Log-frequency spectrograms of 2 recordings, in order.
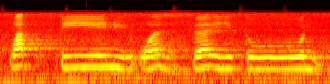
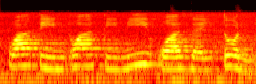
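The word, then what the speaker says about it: وَالتِّينِ وَالزَّيْتُونِ: Nah, di sini ada yang namanya tanda tasydid anak-anak. Nah, huruf yang mendapat tanda tasydid itu dibaca rangkap. Wattini wazzaitun. Kalau tidak ada tasydidnya kan biasa bacanya watini wazaitun. Itu kalau tanpa tasydid. Jadi watini. Kalau ada tasydid, itu wanya langsung mendapatkan huruf taknya.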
